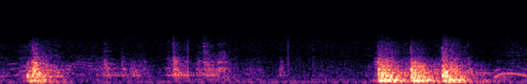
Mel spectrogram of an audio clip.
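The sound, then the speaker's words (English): A door thuds shut and is locked with a key, followed by someone locked inside pounding heavy knocks on it in uneven bursts, fairly loud, with a short quiet gap before a final flurry of banging. “Now, quick, Charlie. Shut the door.”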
